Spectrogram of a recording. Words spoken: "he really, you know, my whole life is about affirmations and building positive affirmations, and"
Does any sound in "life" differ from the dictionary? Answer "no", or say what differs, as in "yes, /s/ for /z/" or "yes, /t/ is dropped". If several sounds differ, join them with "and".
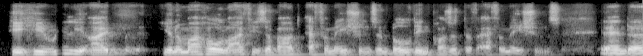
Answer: no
